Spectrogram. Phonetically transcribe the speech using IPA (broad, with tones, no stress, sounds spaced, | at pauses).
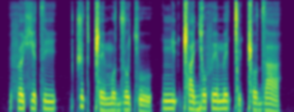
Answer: f œ˦ ç e˦ t͡s i˦ | t͡ʃ œ˦ t͡s ǁ e˨ m o˨ d͡z o˦˨ c u˨ | ɲ i˦ ʔ ǁ a˦ ɟ o˦ f e˦ m e˦ ǀ i˨ ǁ o˦ d͡z a˦˨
